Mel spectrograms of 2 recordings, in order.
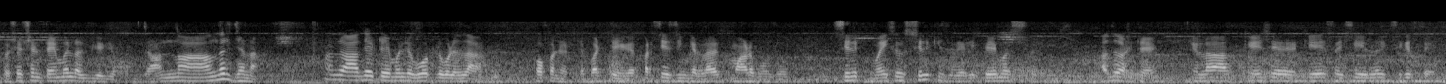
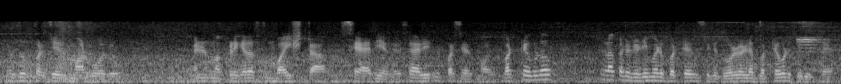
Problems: background sounds at intervals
